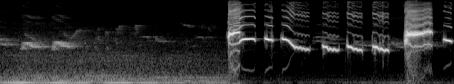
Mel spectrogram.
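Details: Orange-headed thrush song for stimulating a quiet bird. Faint whistles over a low hum, then a loud burst of clear downward-sliding whistled notes after two seconds, ended by a harsh rasp.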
